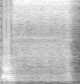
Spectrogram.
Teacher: സീന് പറയുമ്പോൾ vocal കോഡ് ഇങ്ങനെ open ആയിരിക്കും അപ്പോ നന്നായിട്ട് കാറ്റ് ഒഴുകും അപ്പോ കയ്യിലേക്ക് അസ് നല്ലോണം കാറ്റ് ഫീൽ ചെയ്യും പിന്നെ കൈ തൊണ്ടയിൽ വോക്കൽ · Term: ഹംസ്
